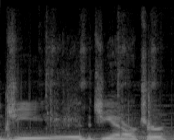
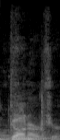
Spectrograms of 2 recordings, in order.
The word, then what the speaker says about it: GN Archer: I got all, and the GN Archer. No, the Gun Archer, that's how you pronounce it, sorry.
